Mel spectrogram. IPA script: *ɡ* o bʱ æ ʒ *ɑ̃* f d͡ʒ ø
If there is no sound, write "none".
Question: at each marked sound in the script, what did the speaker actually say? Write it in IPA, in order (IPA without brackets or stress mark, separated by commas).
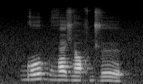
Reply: ɡ, ɑ̃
